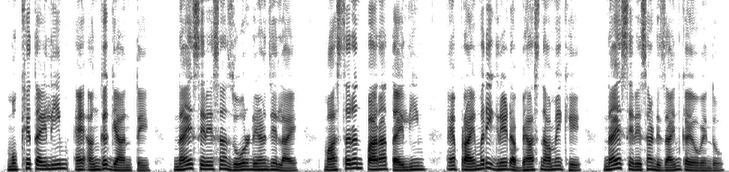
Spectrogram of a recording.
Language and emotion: Sindhi, neutral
